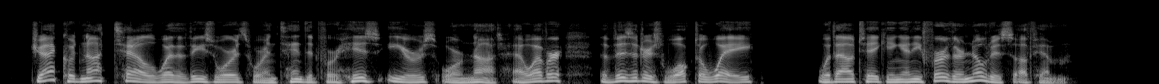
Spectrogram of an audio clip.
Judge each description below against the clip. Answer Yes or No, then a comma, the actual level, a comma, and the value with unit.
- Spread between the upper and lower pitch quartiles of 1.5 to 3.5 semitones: No, average, 5.0 semitones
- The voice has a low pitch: Yes, low, 115 Hz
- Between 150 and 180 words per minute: No, slow, 135 wpm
